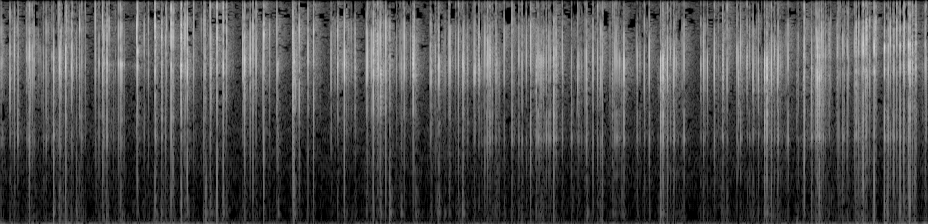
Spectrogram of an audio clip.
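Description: Long acrylic nails scratch and tap across the face of a life-size, hollow, mannequin-style binaural dummy head microphone fully encrusted with small faceted rhinestones. The result is a dense, steady stream of crisp, bright clicks and scratchy rattling, almost entirely high-pitched, with each tap dying instantly and no ring.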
